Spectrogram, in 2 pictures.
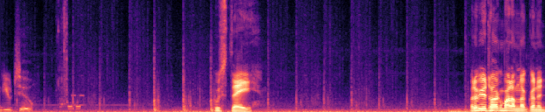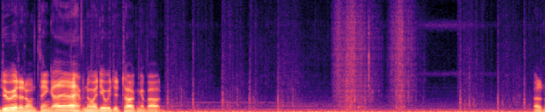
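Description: Footsteps crunch softly over rubble.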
